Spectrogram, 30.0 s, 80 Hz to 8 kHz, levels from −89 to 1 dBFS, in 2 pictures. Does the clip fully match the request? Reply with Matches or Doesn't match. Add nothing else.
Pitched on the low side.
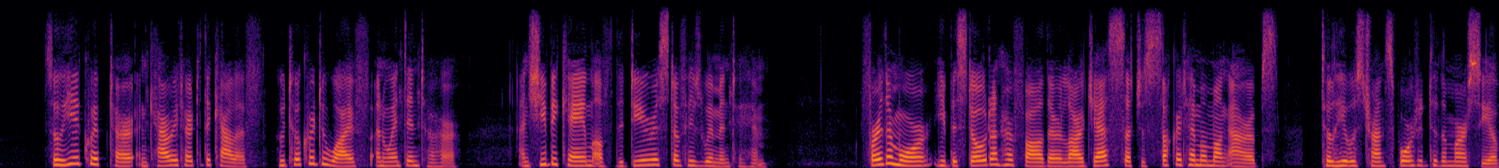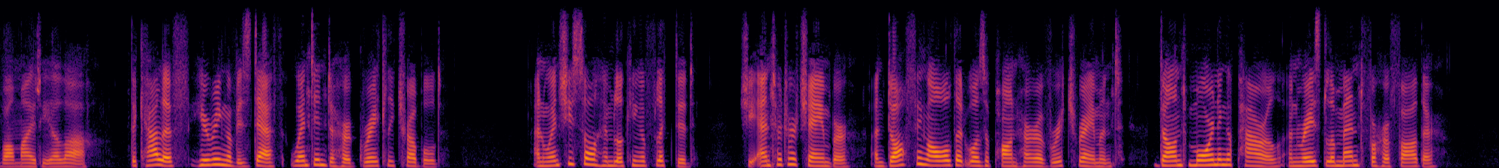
Doesn't match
